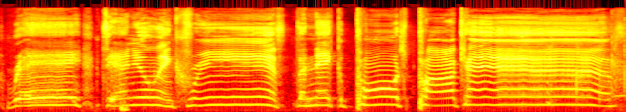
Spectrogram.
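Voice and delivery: high, drawn-out ring announcer call; big sustained show introduction; announcer intro. Pretend. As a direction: stretch the names out like a hype man. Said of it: "that was awful".

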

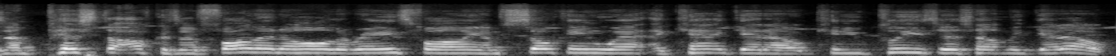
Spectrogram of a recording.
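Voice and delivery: high, exasperated mock rant; loud at first, imitating someone at the end of their rope; pissed-off outburst. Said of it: "he starts to get pissed off".

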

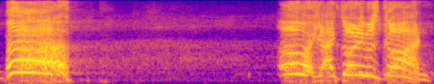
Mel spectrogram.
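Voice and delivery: loud, high startled shriek. Retold or imitated. Son startled by his father's breath returning, loud high shriek. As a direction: jump with fright at the sudden breath. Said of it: "I'm like".

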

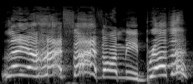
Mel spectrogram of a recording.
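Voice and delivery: Froggy hyped, shouting to his receiver; Froggy cheering. Acted. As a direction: celebrate the touchdown. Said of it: "And Froggy said".

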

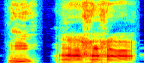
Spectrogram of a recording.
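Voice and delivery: slow hammed-up laugh; acted laugh. Carten lobs the goat through, laughing. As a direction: laugh it out in character.

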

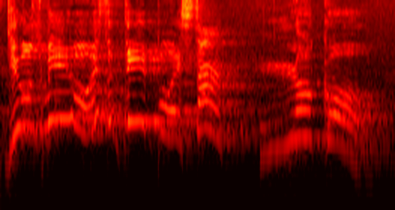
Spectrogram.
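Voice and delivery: awed; amazed. Real, not acted. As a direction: marvel at this crazy man. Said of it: "marvel at Joshua".

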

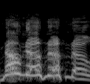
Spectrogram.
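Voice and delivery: high, loud pleading no; alarmed no. Retold or imitated. Friends at the bar begging Frank not to fight, loud and high. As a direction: stop him before he goes.

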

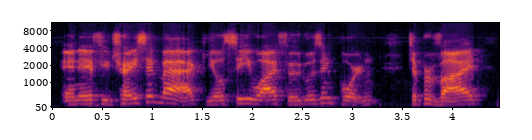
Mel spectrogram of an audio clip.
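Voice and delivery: usual speaking voice

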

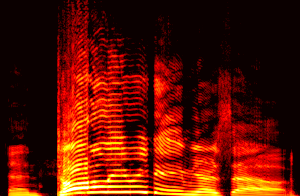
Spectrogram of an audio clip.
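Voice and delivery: loud, high, slow mock exclamation; mock exclaim. Quoting Harry to Lloyd, high loud mock exclaim. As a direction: blurt it high and loud like the movie.

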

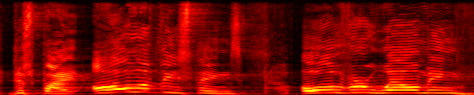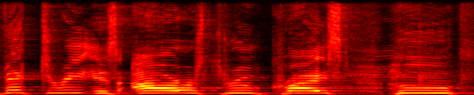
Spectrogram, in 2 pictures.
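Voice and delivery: shouting triumph over the congregation; full-force preaching. Acted. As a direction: drive it home from the pulpit. Preaching builds to climax.

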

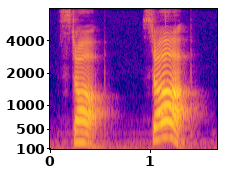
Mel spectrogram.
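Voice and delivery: loud, rising shouts; shouting. A narrator's reading. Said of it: "Harry shouted".

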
